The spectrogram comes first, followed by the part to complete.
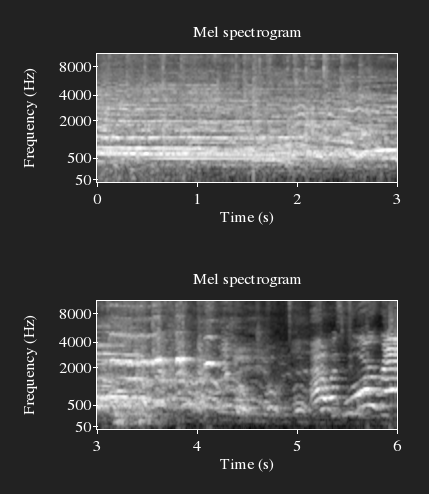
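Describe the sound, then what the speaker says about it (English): A live comedy-show audience stands and cheers for their team, a loud, dense roar of shouting and whooping that fades in places into scattered laughter and calls near the end. "guys stand up, cheer for your team"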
